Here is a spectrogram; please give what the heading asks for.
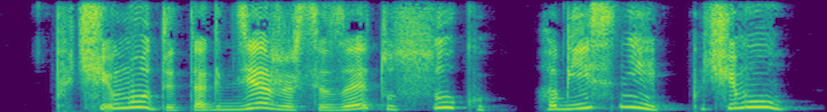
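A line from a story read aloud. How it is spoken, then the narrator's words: Hysterical shrieking. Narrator (Russian): Визжал в истерике Круглова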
